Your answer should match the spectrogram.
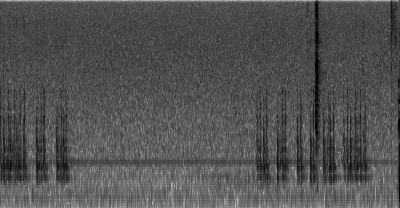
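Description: Faint scratchy handling noises from fingers turning a ring close to the microphone, in two short bursts, one at the start and one near the end, with a single sharp click in the second. A faint steady tone hums underneath.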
